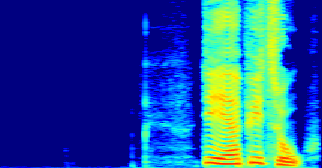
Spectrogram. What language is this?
Danish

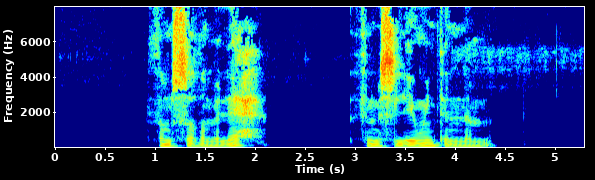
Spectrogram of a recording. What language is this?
Kabyle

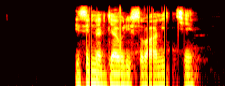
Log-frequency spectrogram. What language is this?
Kinyarwanda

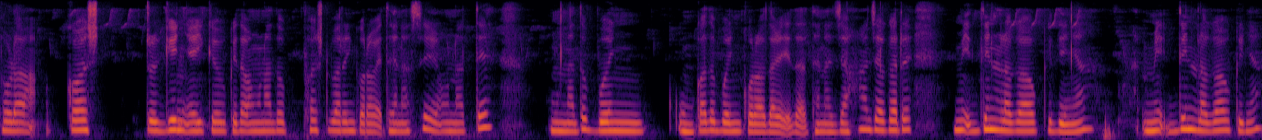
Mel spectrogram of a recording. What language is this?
Santali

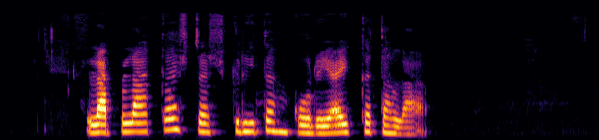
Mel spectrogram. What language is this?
Catalan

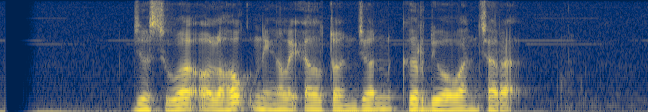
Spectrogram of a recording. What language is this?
Sundanese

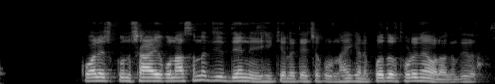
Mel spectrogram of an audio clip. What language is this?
Marathi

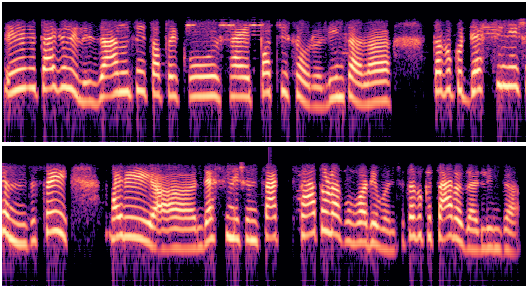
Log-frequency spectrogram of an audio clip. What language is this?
Nepali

